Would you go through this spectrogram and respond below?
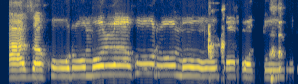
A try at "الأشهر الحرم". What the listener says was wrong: Ashhurumul, Bu, niki mana ashhurumul? Nggak ada. Jangan tambah-tambah. Ulangi lagi.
